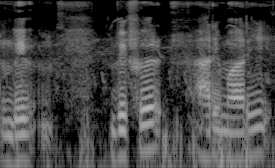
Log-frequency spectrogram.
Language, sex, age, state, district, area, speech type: Bodo, male, 30-45, Assam, Udalguri, rural, spontaneous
